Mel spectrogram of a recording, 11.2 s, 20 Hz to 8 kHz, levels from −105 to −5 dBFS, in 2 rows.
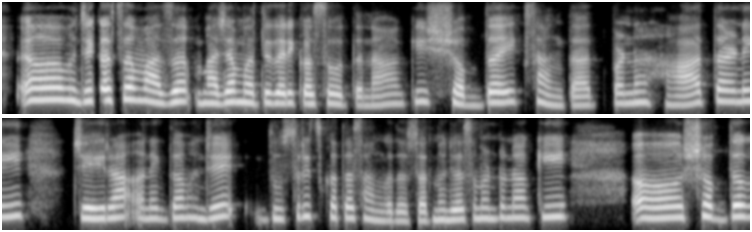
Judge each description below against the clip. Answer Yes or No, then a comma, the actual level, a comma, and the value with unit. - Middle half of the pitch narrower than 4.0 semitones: Yes, average, 3.2 semitones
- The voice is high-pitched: Yes, high, 240 Hz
